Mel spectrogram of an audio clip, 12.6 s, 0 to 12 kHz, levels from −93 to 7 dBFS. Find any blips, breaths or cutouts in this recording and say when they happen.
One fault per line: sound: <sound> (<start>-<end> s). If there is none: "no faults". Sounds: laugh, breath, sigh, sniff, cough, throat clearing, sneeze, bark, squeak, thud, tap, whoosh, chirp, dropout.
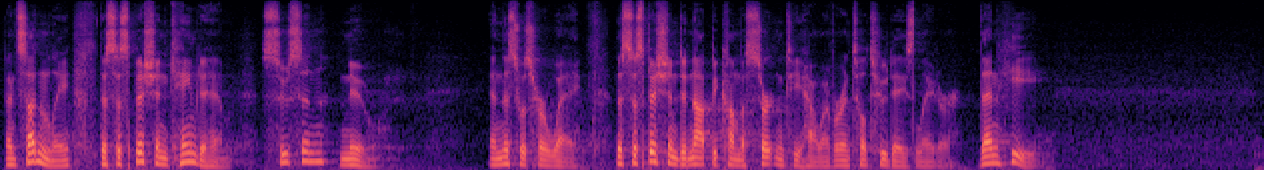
no faults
